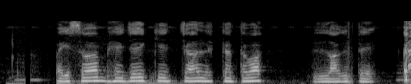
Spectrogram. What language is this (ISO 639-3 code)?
mai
